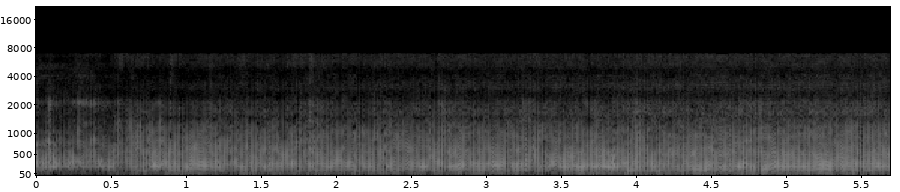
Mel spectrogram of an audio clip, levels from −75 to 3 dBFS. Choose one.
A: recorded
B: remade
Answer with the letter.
B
